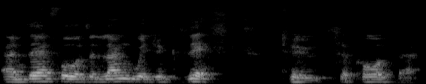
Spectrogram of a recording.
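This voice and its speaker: A man's voice: medium pitch, steady tone, slow pace, mellow, low-quality recording. A Welsh man, a native Welsh speaker, hosting a live stream and musing in a meandering way, with many fillers and restarts. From Wales. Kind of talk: casual live stream chat.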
